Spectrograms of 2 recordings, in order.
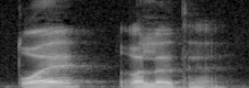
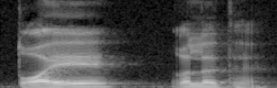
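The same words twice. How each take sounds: The two takes are said the same way.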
